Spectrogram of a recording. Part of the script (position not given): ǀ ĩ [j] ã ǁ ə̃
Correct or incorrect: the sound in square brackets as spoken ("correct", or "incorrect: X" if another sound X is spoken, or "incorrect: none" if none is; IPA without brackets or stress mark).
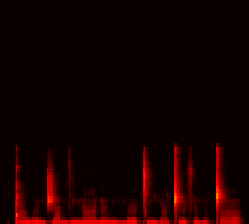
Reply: correct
